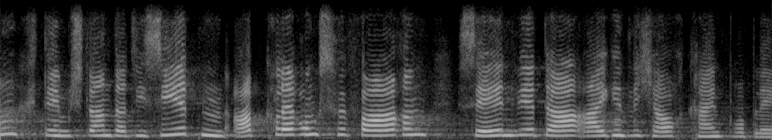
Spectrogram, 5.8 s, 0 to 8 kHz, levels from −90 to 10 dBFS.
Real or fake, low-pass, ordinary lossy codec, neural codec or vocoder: real; 7.2 kHz; Opus, 16 kbps; none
